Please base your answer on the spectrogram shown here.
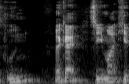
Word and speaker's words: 運: Luck, destiny, you just pronounce it as un.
